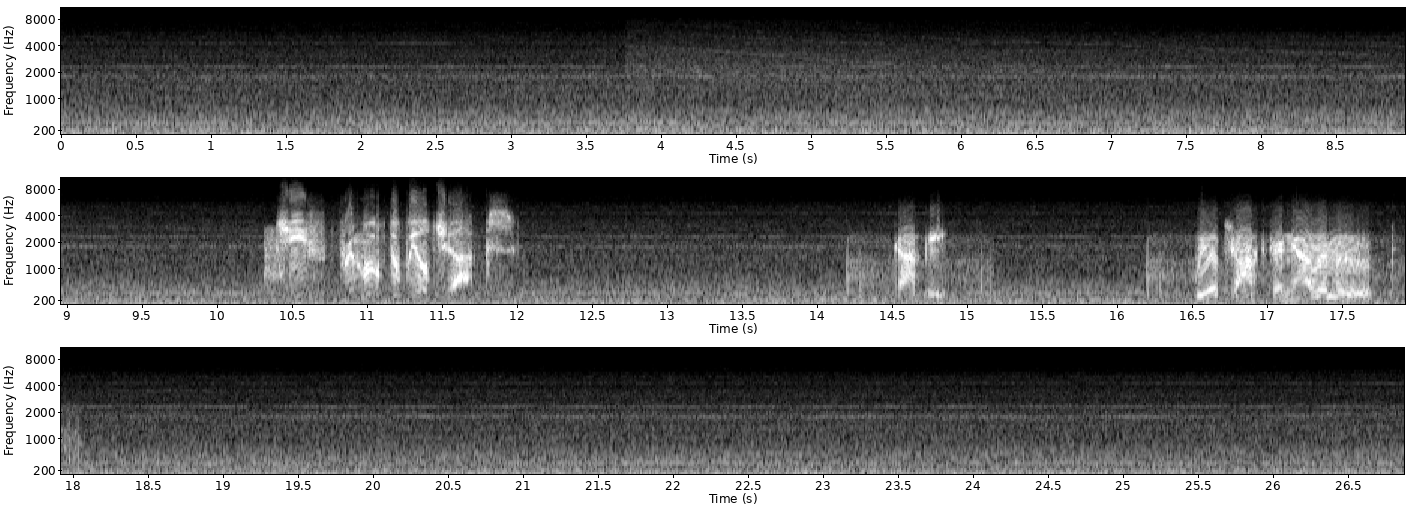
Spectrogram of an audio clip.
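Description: A jet engine idles with a steady low hum.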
